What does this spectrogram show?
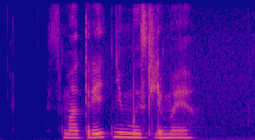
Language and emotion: Russian, neutral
